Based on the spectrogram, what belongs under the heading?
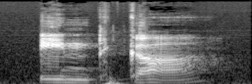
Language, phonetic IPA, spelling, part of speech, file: Czech, [ˈɪntka], Indka, noun, Cs-Indka.ogg
- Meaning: female Indian (a person from India)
